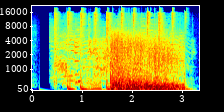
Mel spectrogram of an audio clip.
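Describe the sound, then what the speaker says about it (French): A harsh, booming whoosh effect: a few thumping hits build into a loud, noisy rumbling burst that cuts off abruptly after about two seconds. "Désolé pour ce bruit de transition absolument affreux"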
